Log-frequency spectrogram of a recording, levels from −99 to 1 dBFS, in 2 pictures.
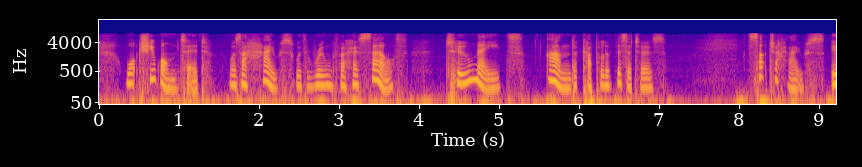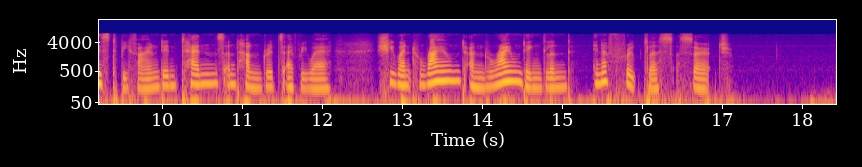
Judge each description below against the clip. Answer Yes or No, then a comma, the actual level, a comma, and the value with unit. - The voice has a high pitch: No, medium, 180 Hz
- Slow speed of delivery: Yes, slow, 125 wpm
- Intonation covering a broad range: Yes, wide, 5.9 semitones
